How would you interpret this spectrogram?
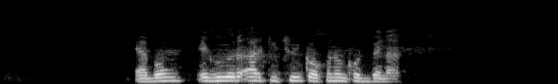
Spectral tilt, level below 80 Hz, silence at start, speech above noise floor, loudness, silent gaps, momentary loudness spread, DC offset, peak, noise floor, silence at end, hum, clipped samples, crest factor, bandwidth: -12 dB/octave; -60 dBFS; 1.35 s; 64 dB; -16 LUFS; none; 8 LU; under 0.1%; -2 dBFS; -79 dBFS; 1.6 s; none; under 0.1%; 16 dB; 4.8 kHz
